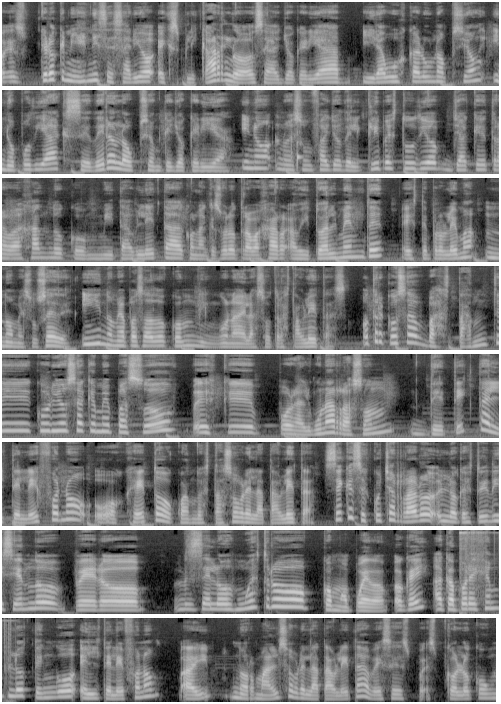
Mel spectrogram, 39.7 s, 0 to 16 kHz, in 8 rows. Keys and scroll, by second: 1.0 i, 2.1 i, 3.1 i, 3.3 i, 3.8 i, 11.6-17.3 typing, 13.2 ctrl+z, 15.6 ctrl+z, 15.8 ctrl+z, 19.1 i, 20.8-24.7 typing, 25.8 i, 26.3 ctrl+z, 26.7 ctrl+z, 27.8 ctrl+z, 28.1 ctrl+z, 28.6 c, 28.8 ctrl+z, 29.0 ctrl+z, 29.1 ctrl+z, 30.3 space, 30.6 space, 32.6 i, 33.5 space, 33.6 space, 33.8 space.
